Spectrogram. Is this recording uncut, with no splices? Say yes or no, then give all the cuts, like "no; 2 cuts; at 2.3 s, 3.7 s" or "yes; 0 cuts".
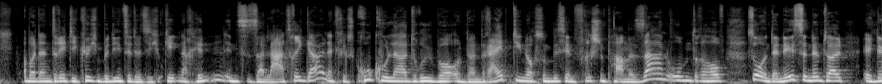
no; 2 cuts; at 1.6 s, 3.5 s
